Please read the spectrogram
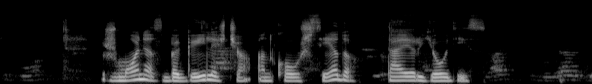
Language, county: Lithuanian, Klaipėda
